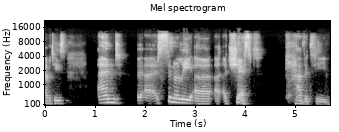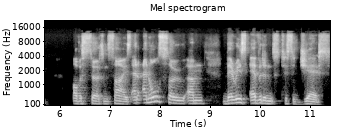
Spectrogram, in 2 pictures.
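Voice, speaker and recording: Lively in intonation, a man of medium pitch speaks at a very slow pace with long, frequent pauses. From Western Australia (Perth). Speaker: nutritionist and opera singer. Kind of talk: interview.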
